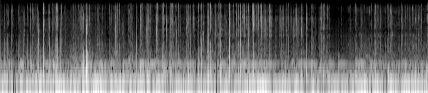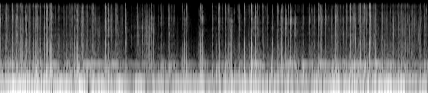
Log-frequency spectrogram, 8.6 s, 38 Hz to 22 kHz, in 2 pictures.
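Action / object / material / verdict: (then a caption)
scrape / metal mesh microphone grille / metal mesh / none. A bare, hollow black metal mesh microphone grille is scratched and tapped with the long acrylic nails of both hands. The result is a continuous, dense stream of rapid scratchy taps over a strong low rumble, with a steady hum near 220 Hz.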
